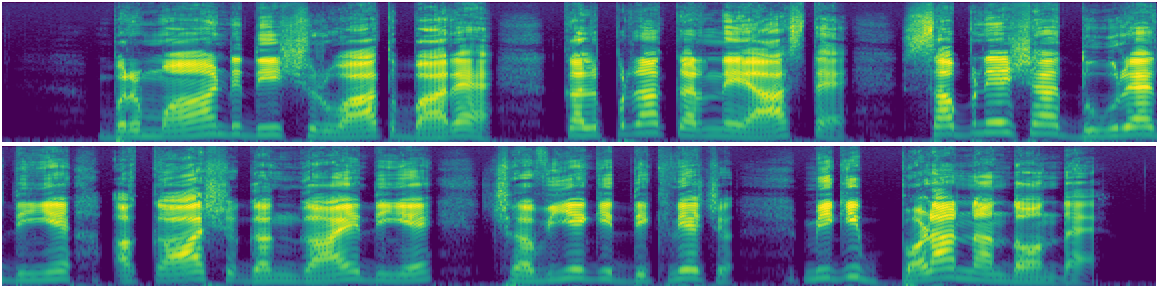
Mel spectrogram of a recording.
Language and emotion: Dogri, happy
